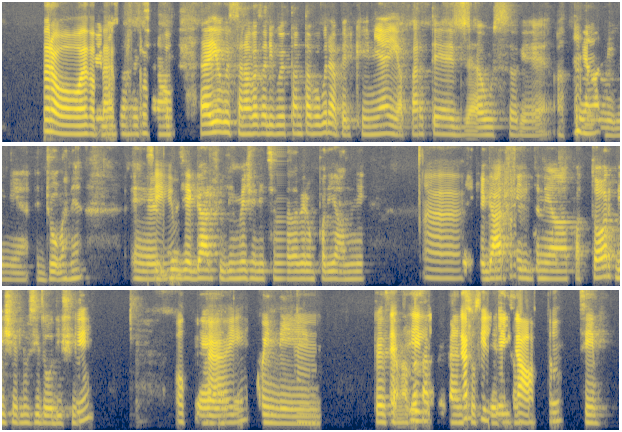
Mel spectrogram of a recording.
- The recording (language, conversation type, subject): Italian, unstructured, Qual è il ricordo più bello che hai con un animale?
- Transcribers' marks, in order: static; unintelligible speech; distorted speech; lip smack; tapping; unintelligible speech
